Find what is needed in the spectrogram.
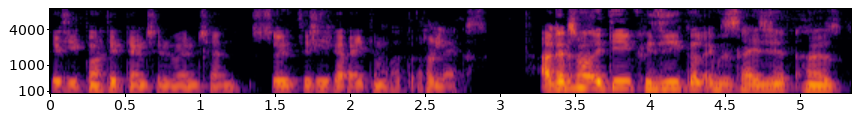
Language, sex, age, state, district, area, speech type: Kashmiri, male, 30-45, Jammu and Kashmir, Kupwara, rural, spontaneous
